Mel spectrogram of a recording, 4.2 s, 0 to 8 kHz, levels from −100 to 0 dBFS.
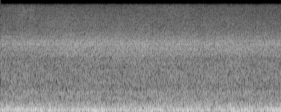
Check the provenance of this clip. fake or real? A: real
